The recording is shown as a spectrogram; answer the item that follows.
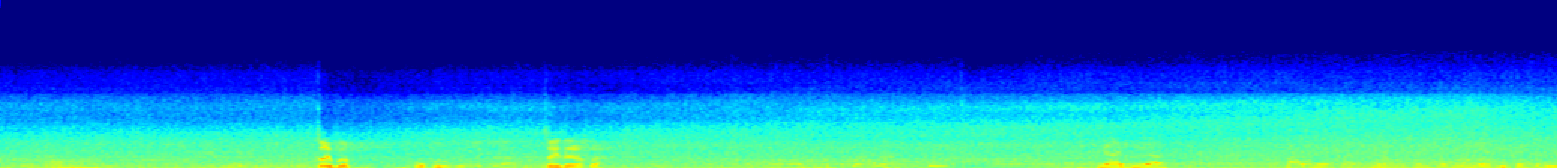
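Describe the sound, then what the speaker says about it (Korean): A small waterfall at Wentworth Falls in the Blue Mountains gives a steady, broad rush of falling water. People talk briefly over the constant roar. "처음으로 나오는 폭포. 작은 폭포죠."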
